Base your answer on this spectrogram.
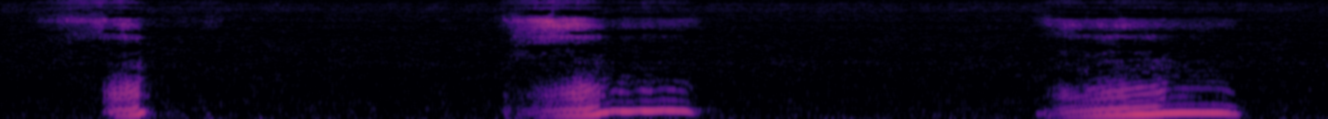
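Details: Female cat asleep, making three drawn-out, nasal, wavering snore-moans about two and a half seconds apart, each swelling and bending up then down in pitch, with quiet pauses between.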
